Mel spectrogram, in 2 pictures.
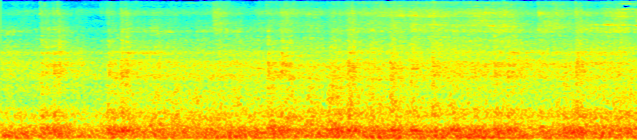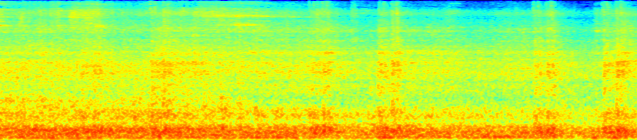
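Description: A freight train loaded with SUVs rumbles steadily past close by in Deshler, a continuous heavy roar with rhythmic clacking of wheels over rail joints.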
